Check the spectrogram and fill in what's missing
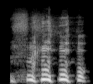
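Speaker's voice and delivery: short loud burst of laughter. Real, not acted. Laughing out loud at a word typed by mistake.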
